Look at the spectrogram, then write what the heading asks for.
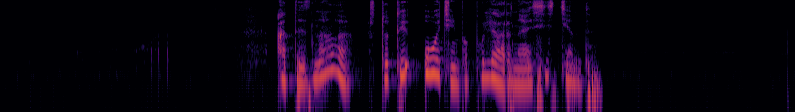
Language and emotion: Russian, positive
